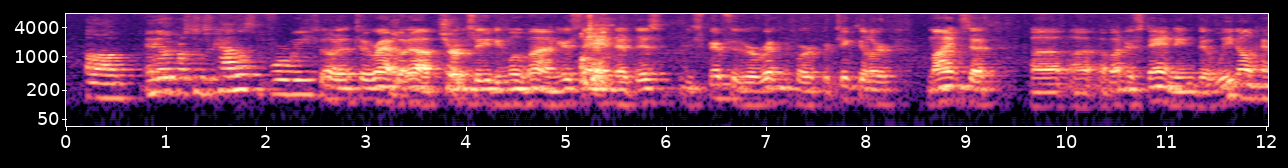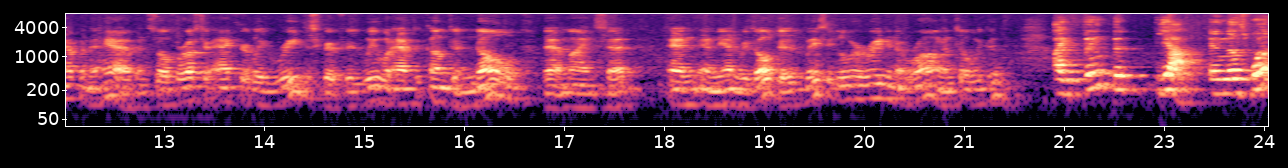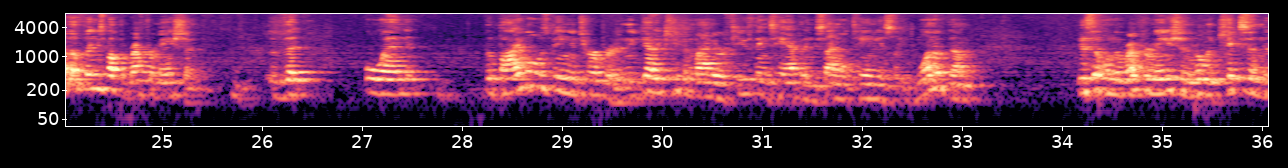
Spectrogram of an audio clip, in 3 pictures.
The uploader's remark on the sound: The class sessions were recorded during Sunday School at Troy Christian Chapel in Troy, Michigan.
